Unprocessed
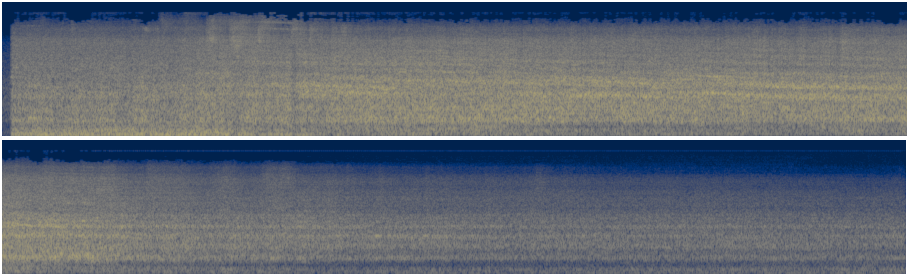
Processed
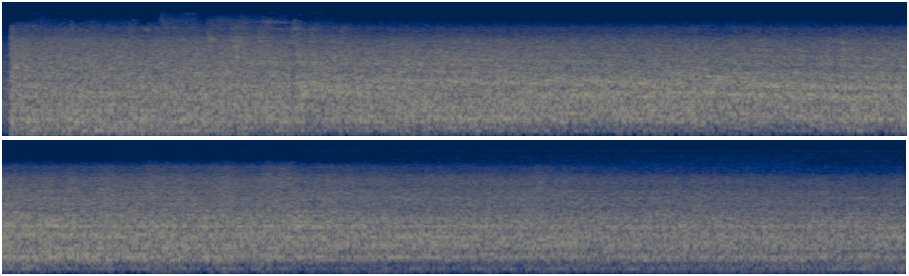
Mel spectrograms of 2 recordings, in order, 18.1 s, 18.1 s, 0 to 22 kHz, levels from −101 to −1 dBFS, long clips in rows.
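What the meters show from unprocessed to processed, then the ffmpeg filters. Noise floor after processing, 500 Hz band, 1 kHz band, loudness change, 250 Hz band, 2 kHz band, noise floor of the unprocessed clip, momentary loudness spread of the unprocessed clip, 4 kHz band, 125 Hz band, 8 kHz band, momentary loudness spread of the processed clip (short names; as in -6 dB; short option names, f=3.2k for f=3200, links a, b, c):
-44 dBFS, -6.5 dB, -6.5 dB, -8.5 dB, -10.0 dB, -7.0 dB, -45 dBFS, 16 LU, -8.0 dB, -16.5 dB, -12.0 dB, 5 LU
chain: -filter_complex "[0:a]acrossover=split=5500[a][b];[b]acompressor=threshold=-53dB:ratio=4:attack=1:release=60[c];[a][c]amix=inputs=2:normalize=0,highpass=250,acompressor=threshold=-38dB:ratio=6,afftfilt=real='re*2*eq(mod(b,4),0)':imag='im*2*eq(mod(b,4),0)':win_size=2048:overlap=0.75,volume=4.5dB"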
